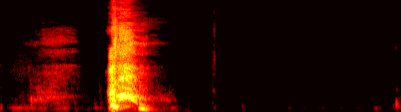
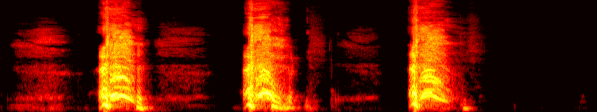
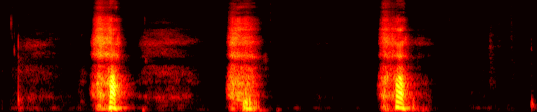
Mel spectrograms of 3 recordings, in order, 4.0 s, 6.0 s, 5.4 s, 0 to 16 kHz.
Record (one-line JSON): {"cough_length": "4.0 s", "cough_amplitude": 32766, "cough_signal_mean_std_ratio": 0.22, "three_cough_length": "6.0 s", "three_cough_amplitude": 32766, "three_cough_signal_mean_std_ratio": 0.35, "exhalation_length": "5.4 s", "exhalation_amplitude": 32766, "exhalation_signal_mean_std_ratio": 0.2, "survey_phase": "beta (2021-08-13 to 2022-03-07)", "age": "65+", "gender": "Male", "wearing_mask": "No", "symptom_none": true, "smoker_status": "Ex-smoker", "respiratory_condition_asthma": false, "respiratory_condition_other": false, "recruitment_source": "REACT", "submission_delay": "1 day", "covid_test_result": "Negative", "covid_test_method": "RT-qPCR"}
